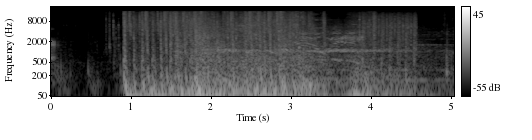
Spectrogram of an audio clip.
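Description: Gunshots rattle in rapid bursts.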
